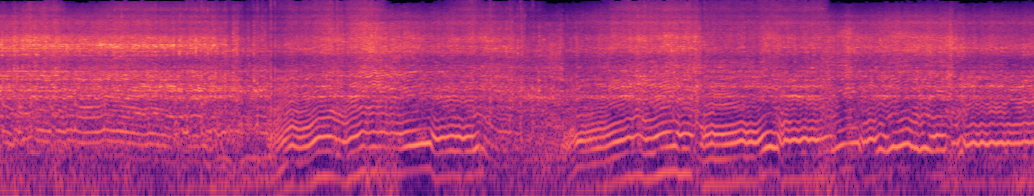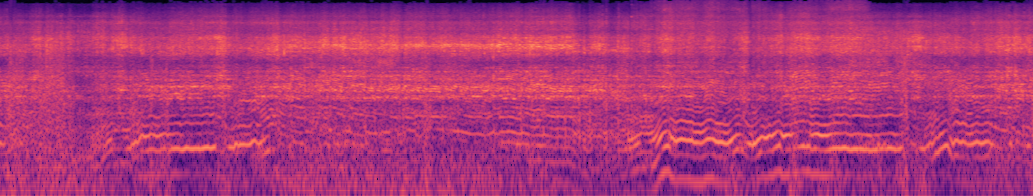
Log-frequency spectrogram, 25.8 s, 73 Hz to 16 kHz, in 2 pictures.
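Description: A 250 cc vintage motocross bike's engine under race load, heard from on board, its pitch rising and falling again and again as the rider opens and closes the throttle and shifts through the track's jumps and turns.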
